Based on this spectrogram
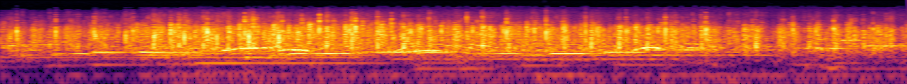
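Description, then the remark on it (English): At a church wedding, an audience claps steadily for about nine seconds for a couple just pronounced husband and wife. It is a dense, even wash of many hands, with a low sustained tone and a few scattered voices running underneath. “Could we give Jesus a hand clap for them?”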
